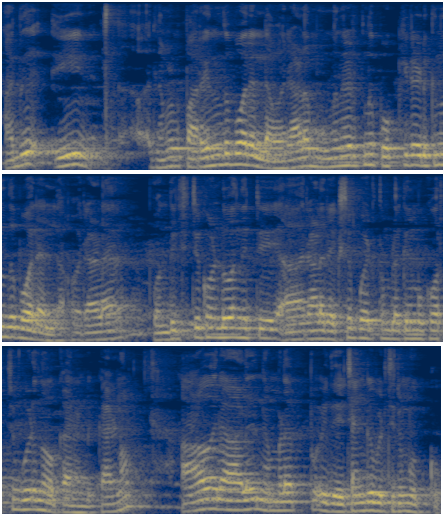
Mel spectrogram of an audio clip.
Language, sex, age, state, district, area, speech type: Malayalam, male, 18-30, Kerala, Kasaragod, urban, spontaneous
